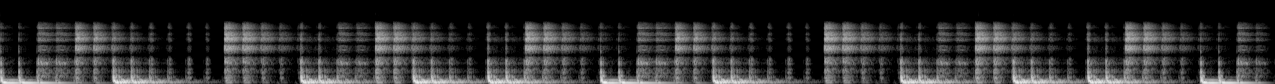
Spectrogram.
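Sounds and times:
heavily processed drum loop: 0:00.0 - 0:12.7.

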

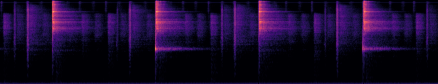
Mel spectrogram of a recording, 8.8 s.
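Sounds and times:
percussion loop: 0:00.0 - 0:08.7.

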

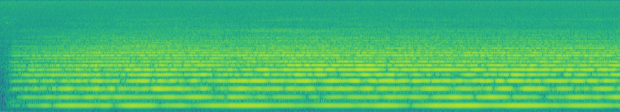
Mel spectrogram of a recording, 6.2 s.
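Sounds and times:
legato D2 note: 0:00.0 - 0:06.1.

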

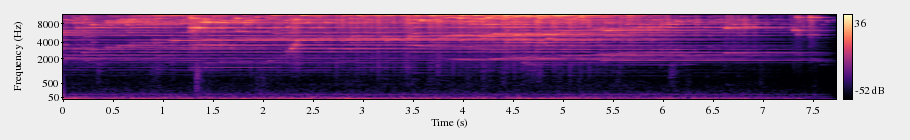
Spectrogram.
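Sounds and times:
bell tree: 0:00.0 - 0:07.7.

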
